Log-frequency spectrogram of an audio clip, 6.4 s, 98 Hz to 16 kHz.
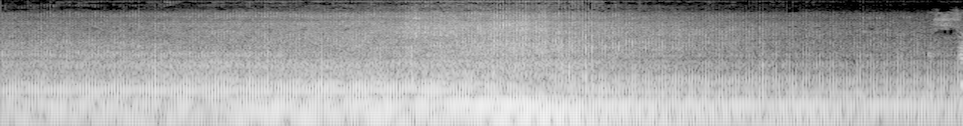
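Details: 110cc three-wheeler engine after new stainless exhaust and fuel line changed to single line, clogged carb cleaned: small buzzes with a hum swelling and sagging unevenly; runs rough, suspected small flap-type carburetor restricting flow.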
